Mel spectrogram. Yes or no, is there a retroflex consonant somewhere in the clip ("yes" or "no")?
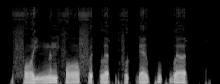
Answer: no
